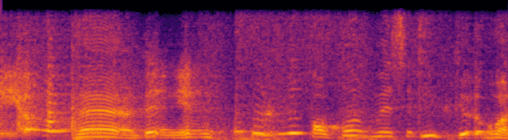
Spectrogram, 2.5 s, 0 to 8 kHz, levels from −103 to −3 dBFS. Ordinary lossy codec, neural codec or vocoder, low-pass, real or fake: none; codec, 16 kHz, 0.5 kbps, X-Codec, HuBERT features, trained on balanced general audio; 7.2 kHz; fake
